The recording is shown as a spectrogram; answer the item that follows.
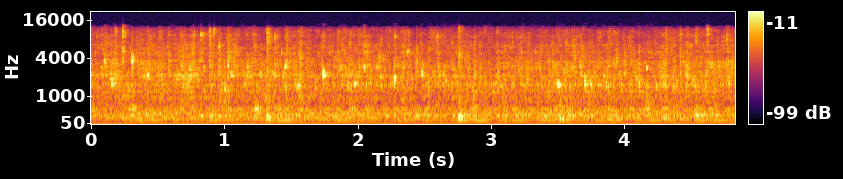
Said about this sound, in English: Wait, maybe the water running is too loud.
